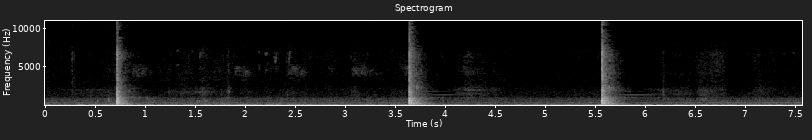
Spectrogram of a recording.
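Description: An axe chopping into a log on a wooden chopping block: three sharp, loud chops about two to three seconds apart. The blade sticks in the log, which is hard to split and "fighting back".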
